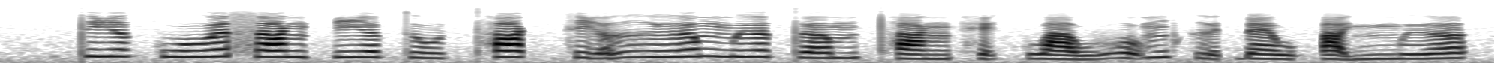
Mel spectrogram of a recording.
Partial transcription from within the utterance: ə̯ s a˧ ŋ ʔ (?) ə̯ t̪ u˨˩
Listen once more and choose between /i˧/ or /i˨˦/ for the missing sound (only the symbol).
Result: i˧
